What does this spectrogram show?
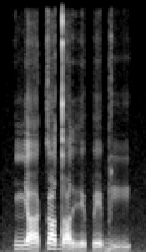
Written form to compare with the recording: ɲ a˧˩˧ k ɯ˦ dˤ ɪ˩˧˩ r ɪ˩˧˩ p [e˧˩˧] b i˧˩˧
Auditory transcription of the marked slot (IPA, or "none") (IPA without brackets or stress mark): e˧˩˧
